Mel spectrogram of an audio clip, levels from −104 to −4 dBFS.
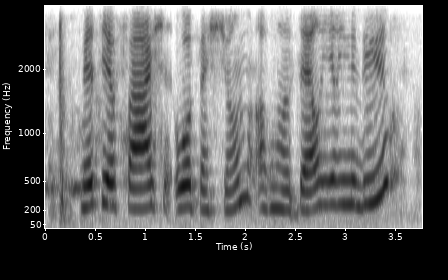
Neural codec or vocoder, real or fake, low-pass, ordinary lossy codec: codec, 16 kHz, 4 kbps, FunCodec, trained on Chinese and English, 50 frames a second; fake; 3.6 kHz; Opus, 24 kbps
